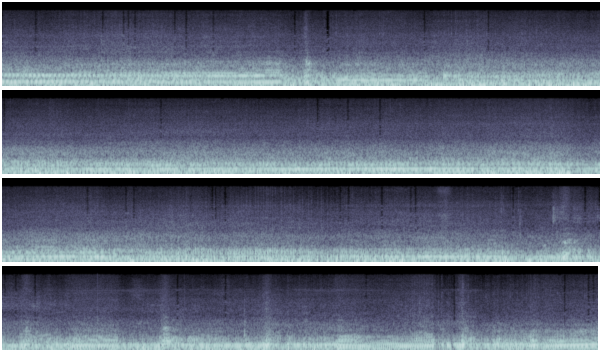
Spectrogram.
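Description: Road bicycle riding at speed: a steady noise from air rushing over the handlebar-mounted camera, with a hum from the moving bike whose pitch shifts about four seconds in and dips and rises again near the end as the bike slows through a bend.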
